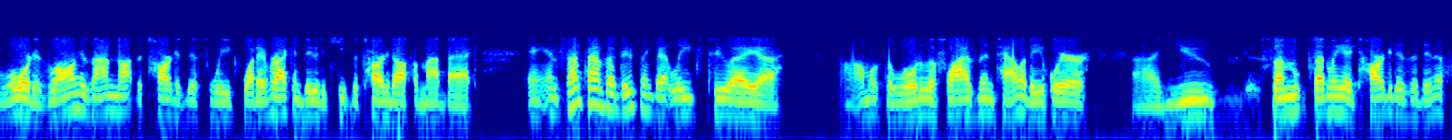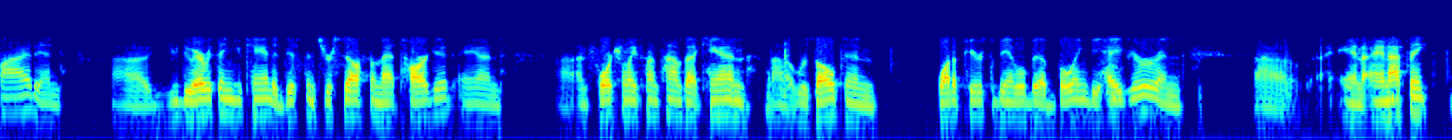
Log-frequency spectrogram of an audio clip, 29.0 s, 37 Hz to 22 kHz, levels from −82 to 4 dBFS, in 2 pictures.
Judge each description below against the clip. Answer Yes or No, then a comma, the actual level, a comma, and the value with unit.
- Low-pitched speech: Yes, low, 115 Hz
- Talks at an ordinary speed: Yes, average, 180 wpm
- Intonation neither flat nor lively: Yes, average, 3.1 semitones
